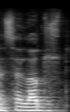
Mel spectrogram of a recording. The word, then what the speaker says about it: Enceladus: NASA'nın Cassini aracı Satürn uydusu nasıl okunuyor? – Enceladus diye okunuyor herhalde.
